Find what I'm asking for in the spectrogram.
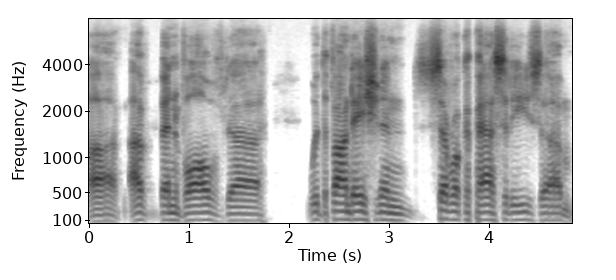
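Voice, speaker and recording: Recorded dry and close with no echo, a man with a Boston accent speaks at a moderate pace in a fairly low, monotone, flat voice. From Massachusetts, north of Boston. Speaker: appraisal board vice chair. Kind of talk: webinar panel introduction.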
